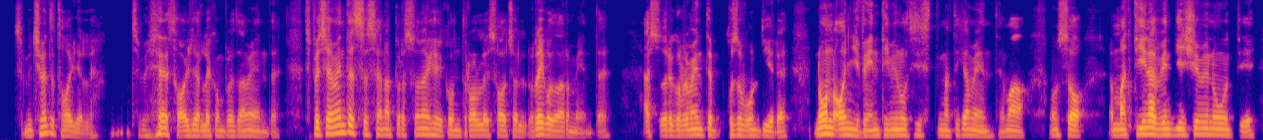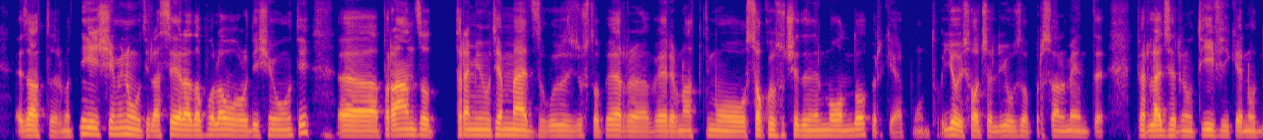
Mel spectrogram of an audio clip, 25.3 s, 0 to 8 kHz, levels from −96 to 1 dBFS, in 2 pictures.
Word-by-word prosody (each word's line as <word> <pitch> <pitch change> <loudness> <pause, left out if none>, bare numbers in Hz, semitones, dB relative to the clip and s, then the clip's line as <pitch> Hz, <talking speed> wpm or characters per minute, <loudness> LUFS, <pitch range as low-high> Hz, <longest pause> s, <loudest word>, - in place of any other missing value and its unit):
semplicemente 150 +7 -2
toglierle, 100 -3 -5 0.3
sempl 110 +2 0
toglierle 110 0 0
completamente. 105 0 -5 0.2
Specialmente 150 +5 +4
se 140 -3 +1
sei 125 +1 -2
una 120 - -1
persona 125 +2 -2
che 120 -3 -1
controlla 110 0 -2
i - - -2
social 110 -1 -3
regolarmente. 105 -9 -1 0.3
Adesso 115 - -2
regolarmente 115 -1 0
cosa 120 -1 -2
vuol 115 +1 -1
dire? 100 -2 -1 0.2
Non 140 +3 +7
ogni 120 -2 +5
venti 110 +1 -2
minuti 115 0 0
sistematicamente, 110 -3 -4
ma 105 -1 +1 0.3
non 115 - -4
so - - +3 0.2
la - - -4
mattina 130 +4 +5
ve 125 0 +2
10 125 +2 +1
minuti, 120 -5 0 0.2
esatto, 110 -1 +1
e - - -11
10 135 -2 +1
minuti, 130 -4 0
la 110 -1 +1
sera 115 +1 +5
dopo 115 +2 +1
lavoro 115 -2 +2
10 110 +1 -5
minuti, 120 +10 -2 0.3
ehm, 105 -1 +4
pranzo 120 +1 +2
3 125 -1 +1
minuti 120 0 -1
e 125 - +6
mezzo 110 -4 +2
così 110 0 -3
giusto 110 0 -6
per 115 -2 0
avere 105 +1 -1
un 105 - -5
attimo, 105 -1 -1
so - - +2
cosa 120 -2 -2
succede 115 -1 -2
nel 110 0 -1
mondo, 110 +2 +1
perché - - -11
appunto - - -16
io - - +3
i - - -2
social 105 -1 -2
li 100 - -5
uso 105 0 -3
personalmente 100 -1 -6 0.3
per 110 - -2
leggere 110 0 +2
notifiche, 105 0 -2
no 100 -1 -4
110 Hz, 170 wpm, -24 LUFS, 105-120 Hz, 0.3 s, Non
